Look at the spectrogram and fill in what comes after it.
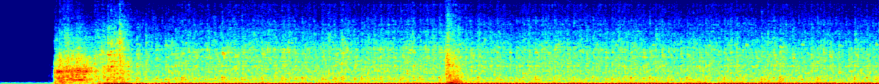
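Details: Old splash-lubricated engine with no oil pump, after exhaust-leak work and a wire fix for a miss: cranks, catches in half a second, settles into a steady, even idle with no puffing or misfire; normal idle.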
